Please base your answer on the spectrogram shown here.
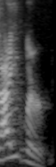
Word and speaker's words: Zeitler: It's Zeitler.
